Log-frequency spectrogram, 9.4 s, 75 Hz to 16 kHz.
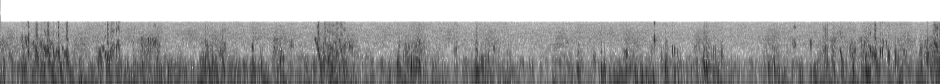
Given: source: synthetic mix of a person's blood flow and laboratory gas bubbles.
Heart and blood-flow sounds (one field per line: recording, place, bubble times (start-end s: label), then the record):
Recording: Doppler ultrasound of blood flow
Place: subclavian vein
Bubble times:
0.00-0.14 s: bubbles
0.18-0.74 s: bubbles
0.94-1.23 s: bubbles
1.31-1.62 s: bubbles
1.77-1.84 s: bubbles
1.97-2.28 s: bubbles
2.50-2.66 s: bubbles
2.71-2.94 s: bubbles
3.11-3.54 s: bubbles
3.93-4.27 s: bubbles
4.53-4.59 s: bubbles
4.71-4.98 s: bubbles
5.75-5.86 s: bubbles
5.92-6.15 s: bubbles
6.19-6.40 s: bubbles
6.51-6.81 s: bubbles
6.88-7.25 s: bubbles
7.65-7.79 s: bubbles
7.91-7.96 s: bubbles
8.07-9.13 s: bubbles
9.18-9.41 s: bubbles
From the record:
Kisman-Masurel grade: 243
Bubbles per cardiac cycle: several, 3 to 8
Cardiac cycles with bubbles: 100%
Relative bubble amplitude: loud (0.450 to 0.775)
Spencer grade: 3 (all of the cardiac periods contain showers or single bubble signals, but not dominating or overriding the cardiac motion signals)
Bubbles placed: anywhere in the cardiac cycle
